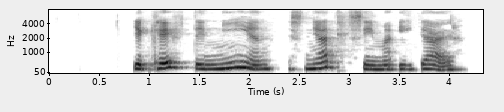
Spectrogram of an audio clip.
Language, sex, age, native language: Icelandic, female, 40-49, Spanish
